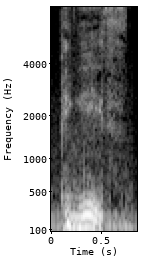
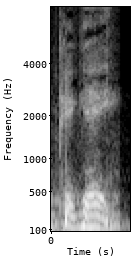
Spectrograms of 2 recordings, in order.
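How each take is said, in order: First: The name is said with an Americanized pronunciation. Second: The name is said with its French pronunciation. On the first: This is how the family says the name. "We call it Pegues" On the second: This is the original pronunciation of the name. "It's really Pigay"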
